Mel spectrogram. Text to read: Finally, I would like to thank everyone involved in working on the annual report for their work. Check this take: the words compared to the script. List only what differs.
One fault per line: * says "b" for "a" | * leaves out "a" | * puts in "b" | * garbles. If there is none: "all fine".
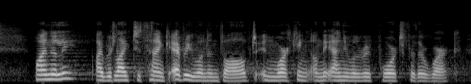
all fine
